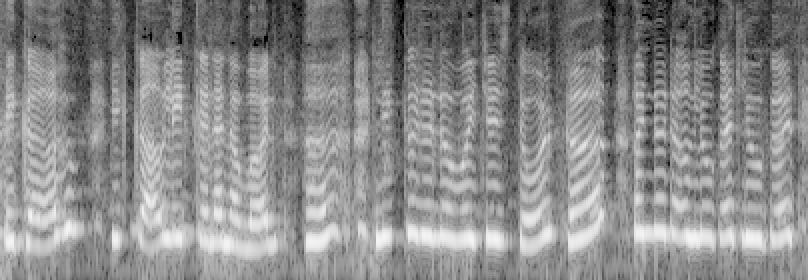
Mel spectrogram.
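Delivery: high, cooing questions; playful mock interrogation. Asking the little one about being late, playful mock interrogation. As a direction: tease with high-pitched, drawn questioning.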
